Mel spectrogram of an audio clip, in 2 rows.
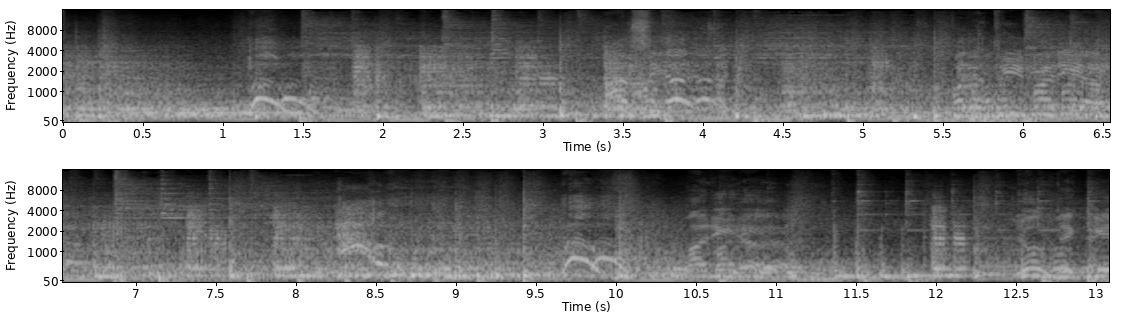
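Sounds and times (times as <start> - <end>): drum kit: 0.0 - 13.0
electric guitar: 0.0 - 13.0
person singing: 12.5 - 13.0.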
